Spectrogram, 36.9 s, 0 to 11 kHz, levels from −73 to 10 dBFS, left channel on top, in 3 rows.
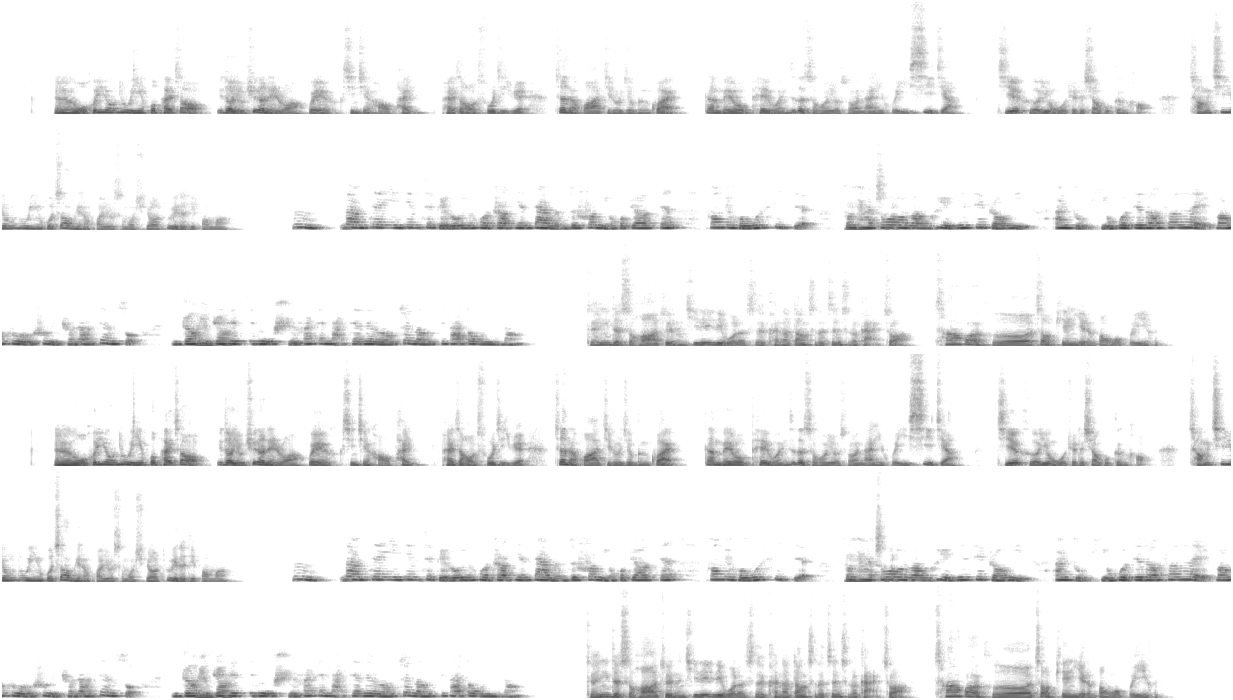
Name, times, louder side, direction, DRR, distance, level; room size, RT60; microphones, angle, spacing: voice 1, 0.5-6.7 7.0-9.5 10.0-14.6 20.7-21.3 26.5-26.9 30.4-33.6 33.9-36.1, right 2 dB, 35° right, 0.5 m, -26 dB
voice 2, 15.2-19.1 19.4-20.4 20.7-22.6 22.8-25.9 26.3-29.8, left 1 dB, ahead, 0.9 m, -22 dB
5.0 x 2.8 x 3.0 m
head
